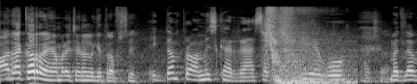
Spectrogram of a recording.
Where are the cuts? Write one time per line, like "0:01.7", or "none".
0:02.9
